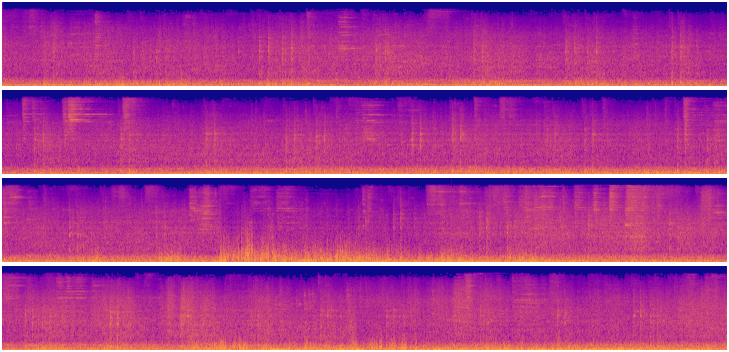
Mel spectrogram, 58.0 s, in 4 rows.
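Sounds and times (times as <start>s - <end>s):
steel wheels rumbling on rail: 0.0s - 58.0s.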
